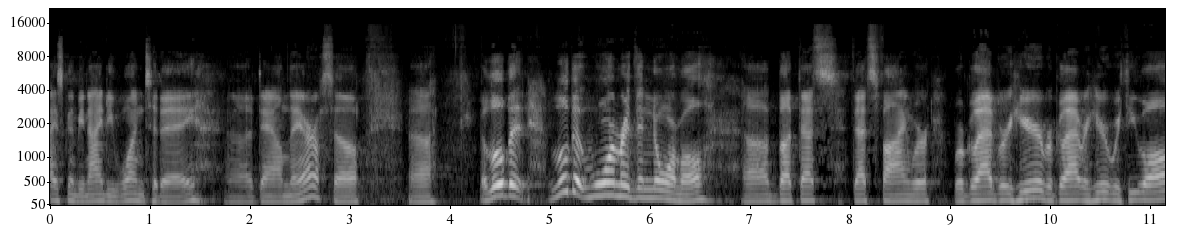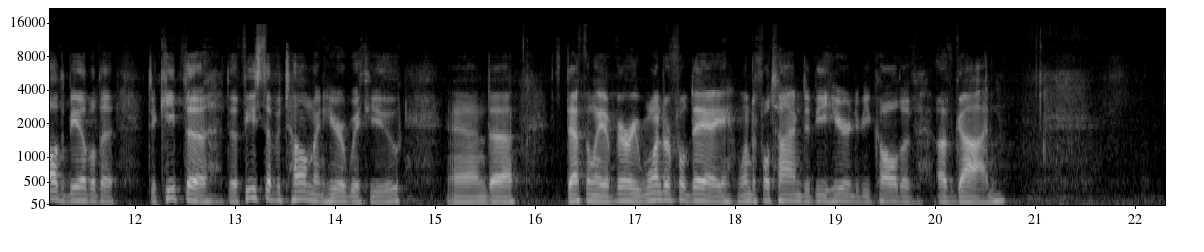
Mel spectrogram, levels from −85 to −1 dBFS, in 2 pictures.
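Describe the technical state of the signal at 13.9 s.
At 13.9 s the signal is intact, with no dropout, distortion, glitch or other technical fault audible at that point.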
